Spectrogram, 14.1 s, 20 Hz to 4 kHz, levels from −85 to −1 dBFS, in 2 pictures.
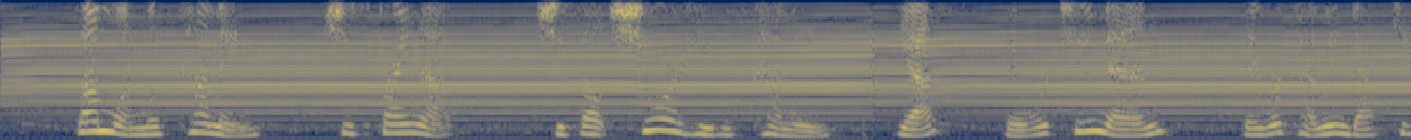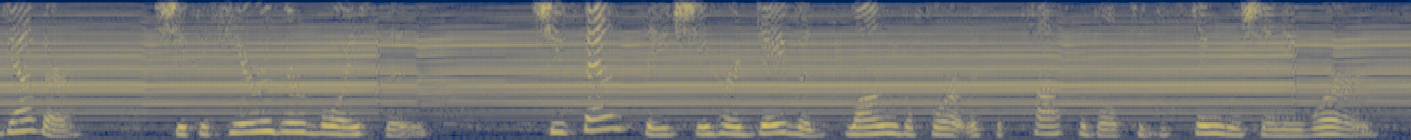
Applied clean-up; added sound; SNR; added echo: none; Domestic sounds, home sounds; 0 dB; none.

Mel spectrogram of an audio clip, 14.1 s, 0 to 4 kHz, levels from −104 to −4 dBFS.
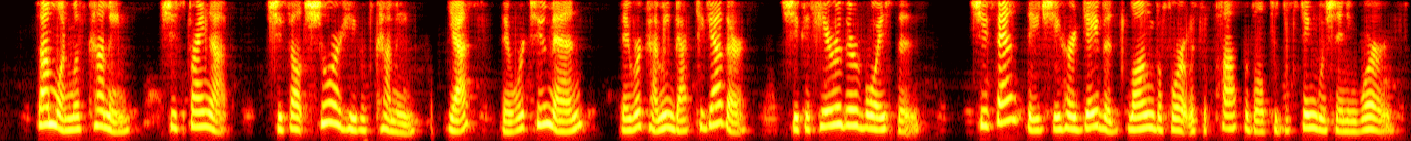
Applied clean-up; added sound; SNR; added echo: neural mask model Resemble Enhance denoiser.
